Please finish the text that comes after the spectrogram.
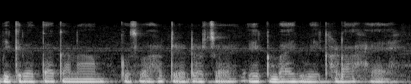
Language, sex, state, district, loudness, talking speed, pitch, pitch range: Hindi, male, Jharkhand, Garhwa, -18 LUFS, 160 wpm, 125 Hz, 120-130 Hz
